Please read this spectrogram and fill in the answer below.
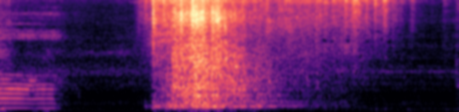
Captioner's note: the sound of opening the window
